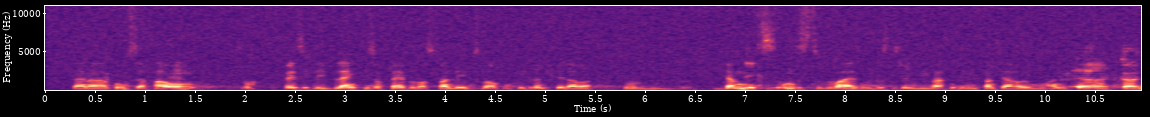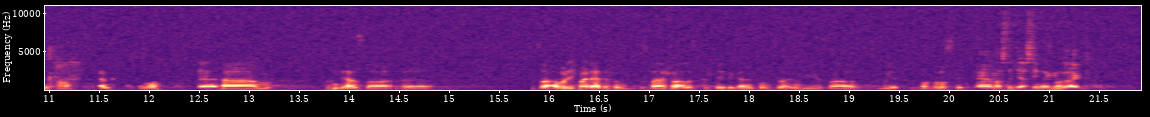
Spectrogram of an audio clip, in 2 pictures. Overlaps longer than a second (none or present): none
